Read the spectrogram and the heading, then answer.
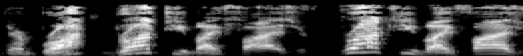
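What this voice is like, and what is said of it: Imitates a TV commercial announcer voice. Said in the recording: “my imitation of the commercials that you see, you've seen on Good Morning America and Jake Tapper Show”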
